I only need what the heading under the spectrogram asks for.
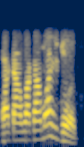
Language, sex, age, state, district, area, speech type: Kashmiri, male, 18-30, Jammu and Kashmir, Srinagar, urban, conversation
